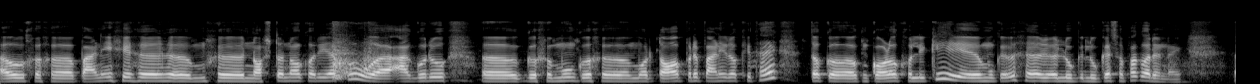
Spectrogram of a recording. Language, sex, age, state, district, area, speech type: Odia, male, 18-30, Odisha, Cuttack, urban, spontaneous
